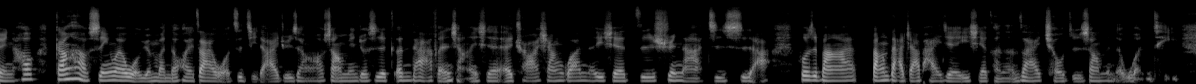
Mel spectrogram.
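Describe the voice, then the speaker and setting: A woman's fairly low voice with ordinary pitch variation. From Taiwan, Taipei. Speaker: career consultant, former HR recruiter. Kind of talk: interview. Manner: frequent fillers and hesitations.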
